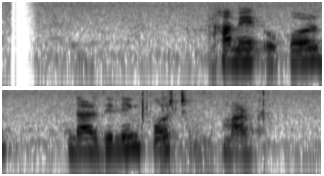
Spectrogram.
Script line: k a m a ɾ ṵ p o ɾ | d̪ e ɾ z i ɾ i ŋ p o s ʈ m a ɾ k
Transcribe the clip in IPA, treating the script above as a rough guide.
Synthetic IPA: kʰ a m e ɾ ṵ p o ɾ | d̪ a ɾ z i l i ŋ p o s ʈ m a ɾ k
